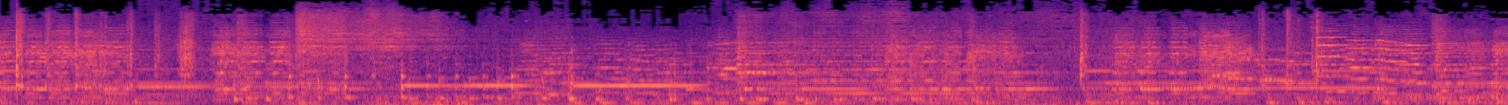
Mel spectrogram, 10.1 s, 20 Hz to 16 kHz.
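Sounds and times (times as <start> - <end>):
drums and percussion beat: 0.0 - 10.0
marching band held notes: 0.0 - 10.0.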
